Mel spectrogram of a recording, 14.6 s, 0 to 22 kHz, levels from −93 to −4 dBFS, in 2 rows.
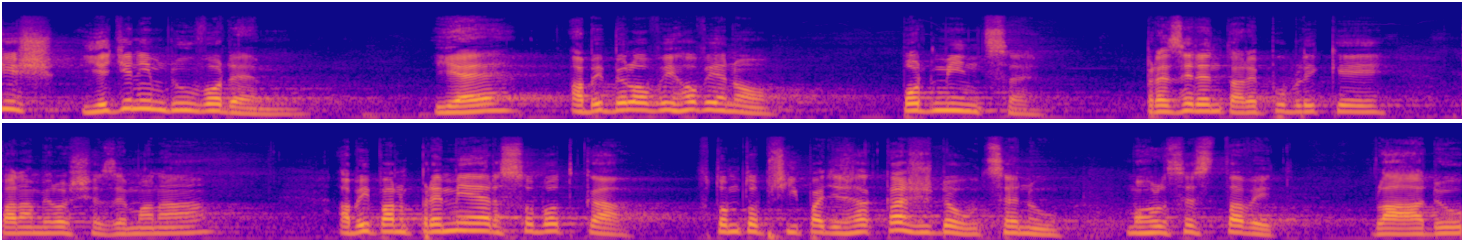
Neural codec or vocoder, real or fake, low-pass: none; real; 14.4 kHz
